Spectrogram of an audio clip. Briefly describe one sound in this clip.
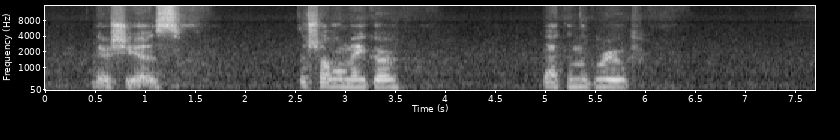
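Small metal charms click softly as a hand sets them down on cloth.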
